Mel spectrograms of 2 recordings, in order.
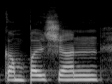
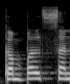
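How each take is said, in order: First: कंपल्शन with a clear sh; teacher says कंपल्शन right with sh; correct sh sound. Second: कंपल्सन with a plain s, not sh; teacher shows the wrong s in कंपल्सन; wrong s sound. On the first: Teacher to class, correct sh model. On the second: Teacher to class, showing the mistake. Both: Shown as a demonstration. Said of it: "कंपल्सन नहीं पढ़ेंगे".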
